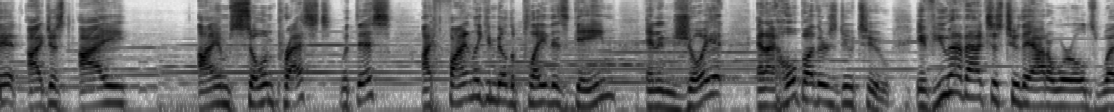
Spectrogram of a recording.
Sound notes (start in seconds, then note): none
